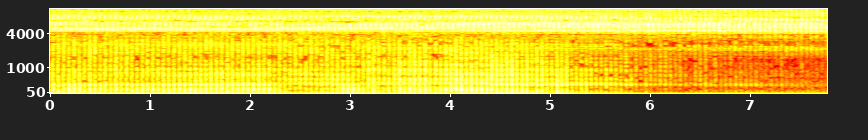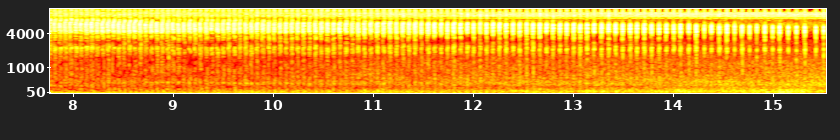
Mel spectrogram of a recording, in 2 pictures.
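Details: Cicada filmed up close, very loud: a dense, continuous high buzzing that fills the upper range throughout, swelling slightly around the middle, with some low rustling noise in the first six seconds.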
